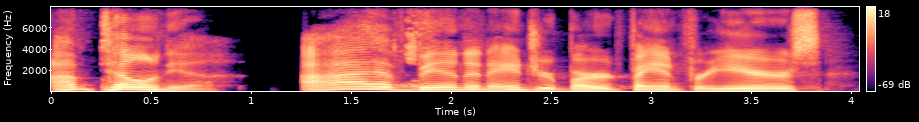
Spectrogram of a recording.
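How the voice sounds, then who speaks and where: In a Southern US accent, a man speaks fairly slowly with very wide pitch swings, the sound dry and close with no echo on a very clean recording with a silent background. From South Central Kentucky. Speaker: podcast co-host. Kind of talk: casual chat.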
